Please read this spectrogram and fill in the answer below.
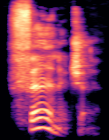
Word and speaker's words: furniture: So how do you pronounce the letters you are in this first syllable? Listen and check. Furniture.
